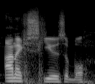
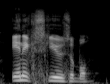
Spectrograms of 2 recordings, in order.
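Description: First: Unexcusable, said with an un- at the start by mistake; the wrong word unexcusable, said as un-excusable; slip of the tongue. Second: Inexcusable, corrected to begin with in-; self-correction. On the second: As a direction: fix the slip and say Inexcusable with in- at the start. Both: Real, not acted.

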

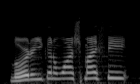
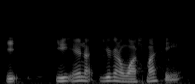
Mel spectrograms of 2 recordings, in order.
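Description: First: Startled question. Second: Softer, hesitant disbelief, stumbling over the words; quiet reluctant protest. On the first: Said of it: "I think he said it with reluctance". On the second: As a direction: hold back as if embarrassed to be served. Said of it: "he said it with reluctance in his voice". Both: Retold or imitated.

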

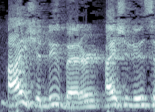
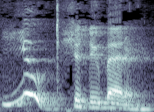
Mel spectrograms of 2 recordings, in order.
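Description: First: "I" leaned on at the start; first-person "I" stressed. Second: "You" hit, lower and falling; stress on YOU. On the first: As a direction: put weight on "I" each time. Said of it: "It doesn't say". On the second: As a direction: punch "You" as the accusing word. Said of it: "It says". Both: Shown as a demonstration.

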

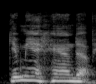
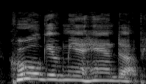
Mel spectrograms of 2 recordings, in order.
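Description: First: Higher-pitched call for help; cried out. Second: Much higher pitch, mild roar; roared demand. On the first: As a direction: call out with a moderately raised voice. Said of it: "he cried". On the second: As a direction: cry out high, demanding help. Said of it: "he roared". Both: A narrator's reading.

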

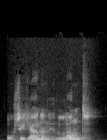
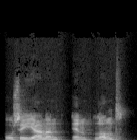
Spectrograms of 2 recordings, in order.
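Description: First: Slow, lightly raised, curious question; little alien marvelling at a new planet; Oroka wondering aloud. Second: Slow, even spaceship computer voice; spaceship repeating. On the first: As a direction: ask it with a rising, wondering lilt. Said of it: "zei Oroka". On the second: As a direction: echo it back, slow and level. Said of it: "herhaalde E S M C kwadraat". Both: Acted.

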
